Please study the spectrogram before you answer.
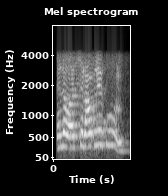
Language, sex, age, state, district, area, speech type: Urdu, female, 45-60, Bihar, Khagaria, rural, conversation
